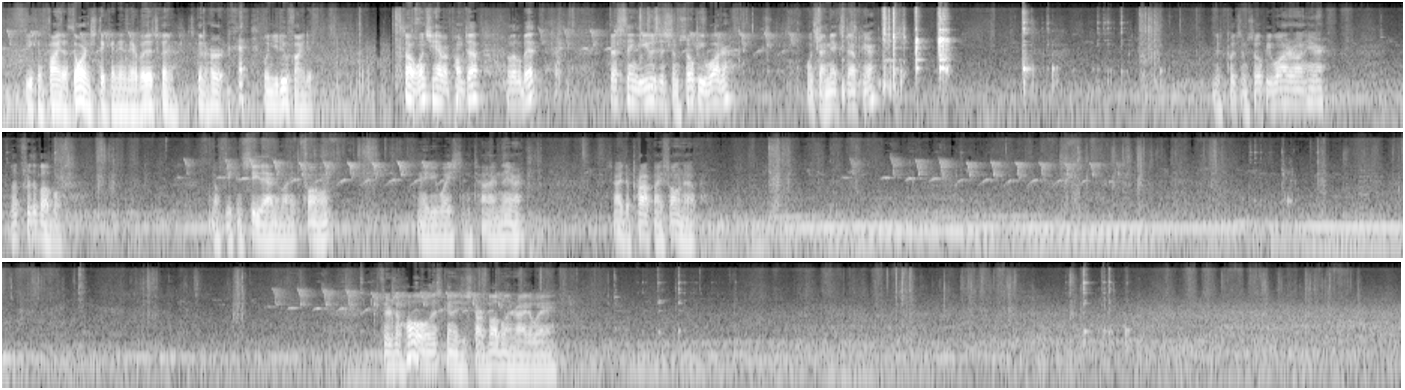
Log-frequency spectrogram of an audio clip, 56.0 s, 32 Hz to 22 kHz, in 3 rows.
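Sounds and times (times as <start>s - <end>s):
songbird singing: 0.0s - 4.5s, 5.6s - 12.8s, 13.4s - 15.5s, 20.5s - 50.8s
handling wet inner tube: 0.0s - 30.4s, 31.9s - 56.0s.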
